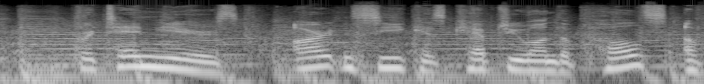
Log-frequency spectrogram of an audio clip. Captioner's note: voiceover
